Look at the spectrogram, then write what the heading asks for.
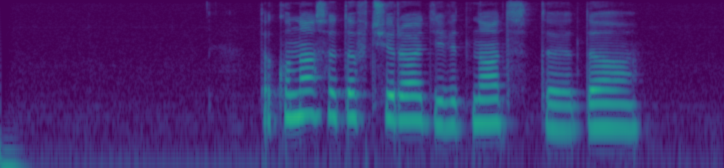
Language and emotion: Russian, sad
